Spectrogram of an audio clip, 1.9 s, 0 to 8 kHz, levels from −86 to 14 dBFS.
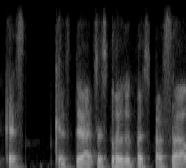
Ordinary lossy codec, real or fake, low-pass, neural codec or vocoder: Opus, 16 kbps; fake; 7.2 kHz; codec, 24 kHz, 1.5 kbps, HILCodec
